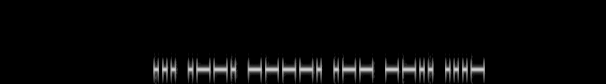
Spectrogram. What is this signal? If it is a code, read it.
Morse code, heard as a keyed tone, about 28 wpm, 700 Hz. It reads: SP9WZV
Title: DXCC-100 Call Signs - 6 Characters - Repeated 2x - 28wpm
